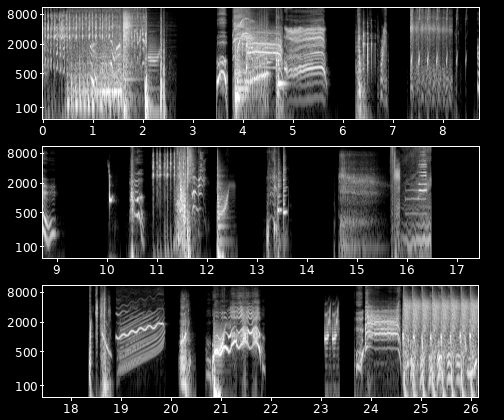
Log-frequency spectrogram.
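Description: Cartoon creatures babble and squeal in high, silly voices.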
